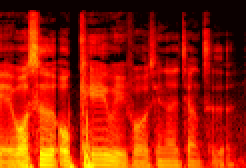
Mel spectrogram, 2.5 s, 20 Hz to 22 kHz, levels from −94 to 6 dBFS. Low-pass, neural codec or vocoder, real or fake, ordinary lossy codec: 19.8 kHz; vocoder, 48 kHz, 128 mel bands, Vocos; fake; none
